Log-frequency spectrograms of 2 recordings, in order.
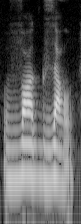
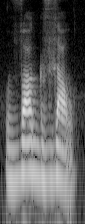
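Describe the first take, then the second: No difference in how they are said.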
